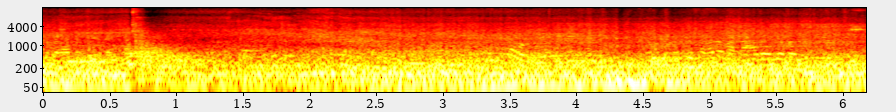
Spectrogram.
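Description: Motorcycle engine of a motorcycle-and-sidecar tricycle running steadily, heard from inside the sidecar with road and wind noise.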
